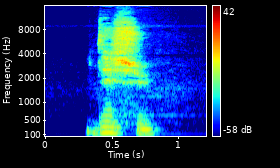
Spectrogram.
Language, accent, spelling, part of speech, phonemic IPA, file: French, Canada, déçût, verb, /de.sy/, LL-Q150 (fra)-déçût.wav
- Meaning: third-person singular imperfect subjunctive of décevoir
